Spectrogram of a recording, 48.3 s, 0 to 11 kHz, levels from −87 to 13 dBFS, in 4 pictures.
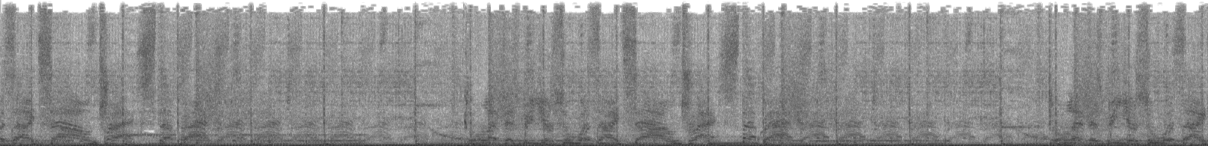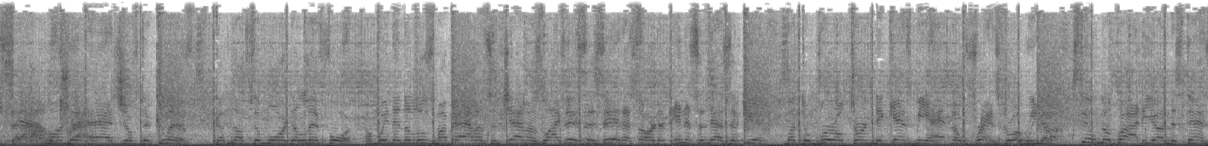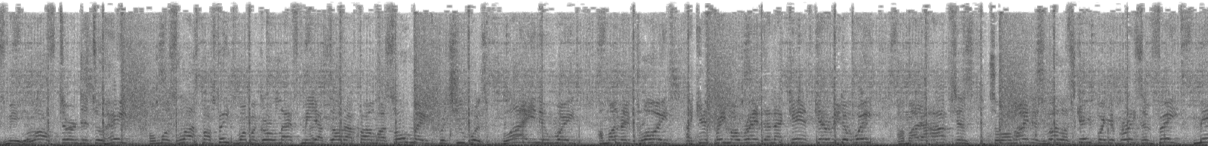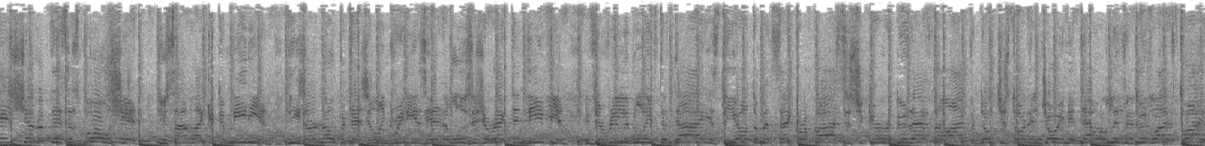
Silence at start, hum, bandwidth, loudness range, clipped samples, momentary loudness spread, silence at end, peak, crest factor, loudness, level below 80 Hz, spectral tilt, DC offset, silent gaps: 0 s; none; 11 kHz; 1 LU; under 0.1%; 2 LU; 0 s; 0 dBFS; 12 dB; -13 LUFS; -16 dBFS; -4 dB/octave; under 0.1%; none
